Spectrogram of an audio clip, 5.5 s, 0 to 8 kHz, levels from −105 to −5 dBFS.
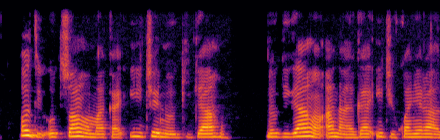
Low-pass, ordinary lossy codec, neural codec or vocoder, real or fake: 7.2 kHz; none; none; real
